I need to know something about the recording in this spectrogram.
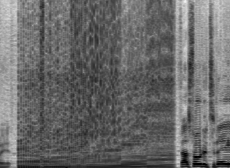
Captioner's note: motorcycle engine roaring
